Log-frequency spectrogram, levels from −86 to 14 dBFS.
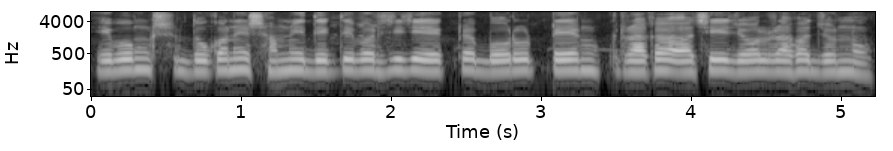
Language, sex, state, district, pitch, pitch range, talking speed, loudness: Bengali, male, West Bengal, Alipurduar, 170 Hz, 160-175 Hz, 160 wpm, -18 LUFS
